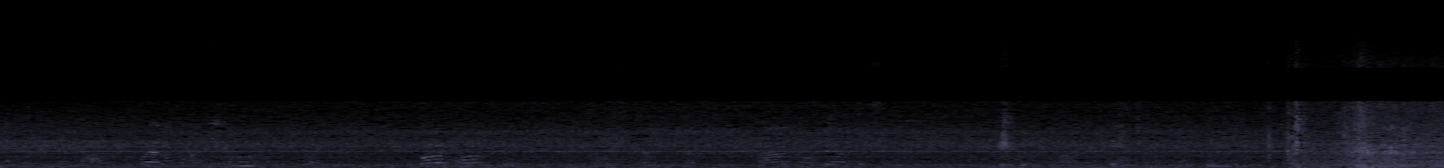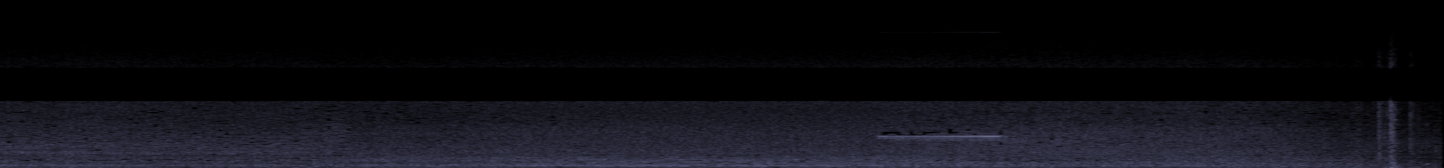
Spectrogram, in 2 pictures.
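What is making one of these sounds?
A subway train rumbles and rattles steadily.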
